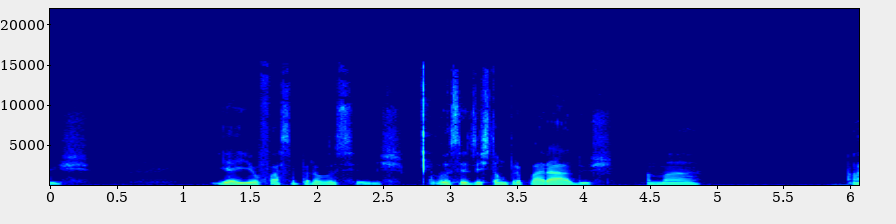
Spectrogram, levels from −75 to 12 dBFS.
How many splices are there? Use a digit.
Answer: 3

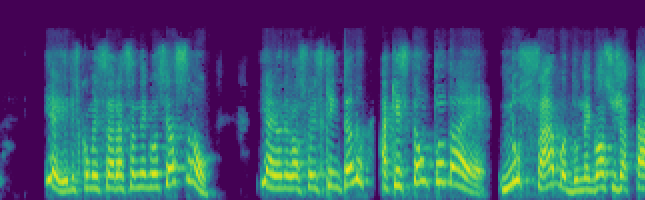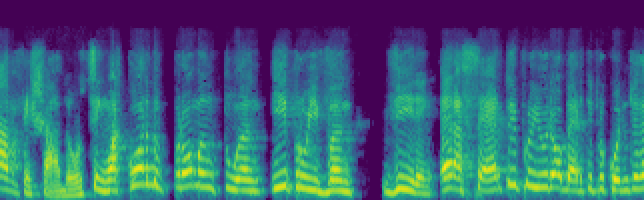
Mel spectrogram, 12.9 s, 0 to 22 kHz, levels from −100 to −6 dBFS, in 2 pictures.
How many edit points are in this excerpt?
2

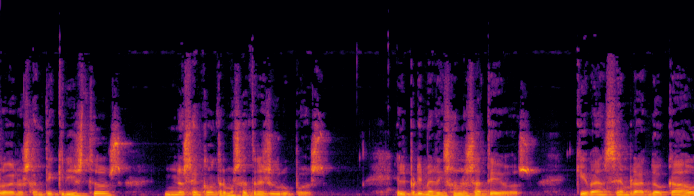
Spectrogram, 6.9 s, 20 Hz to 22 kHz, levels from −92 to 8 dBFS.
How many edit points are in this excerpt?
1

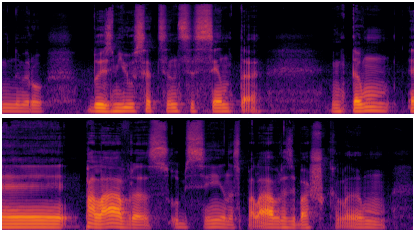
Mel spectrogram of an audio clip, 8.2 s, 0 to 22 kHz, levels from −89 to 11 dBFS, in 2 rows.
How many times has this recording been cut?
1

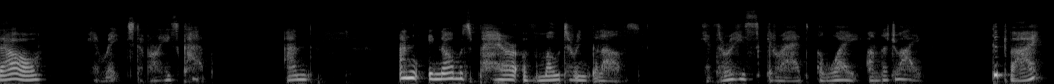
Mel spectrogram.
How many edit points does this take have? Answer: 0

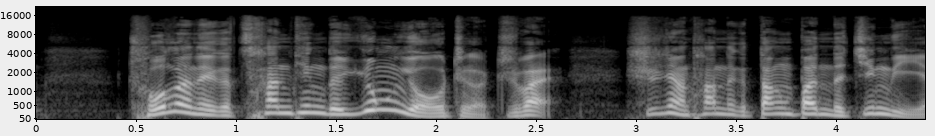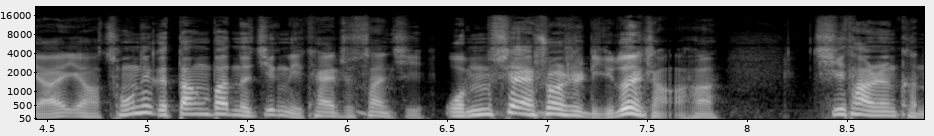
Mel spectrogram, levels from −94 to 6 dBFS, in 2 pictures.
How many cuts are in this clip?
1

